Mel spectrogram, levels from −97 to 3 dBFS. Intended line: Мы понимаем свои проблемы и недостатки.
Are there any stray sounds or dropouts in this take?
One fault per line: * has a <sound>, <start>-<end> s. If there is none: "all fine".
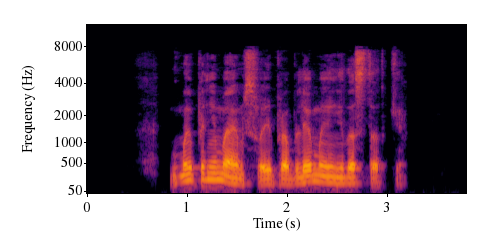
all fine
